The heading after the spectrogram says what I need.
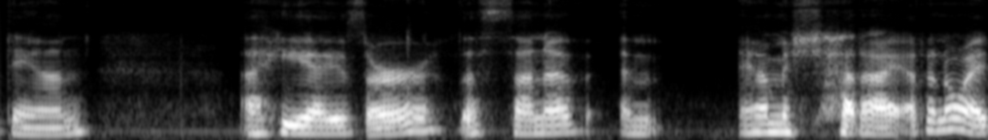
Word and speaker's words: Ammishaddai: Ahiezer, the son of Ammishaddai. I don't know why I trip on that every time. Ammishaddai. I feel like that's right. Because I know like El Shaddai. I know how to pronounce Shaddai.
